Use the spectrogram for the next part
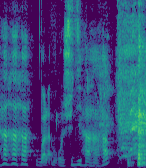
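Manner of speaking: soft, token "ha ha"; understated re-enacted chuckle; imitated polite laugh. Host retelling his reaction to the cashier's joke, polite laugh. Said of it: "je rigole, je rigole".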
